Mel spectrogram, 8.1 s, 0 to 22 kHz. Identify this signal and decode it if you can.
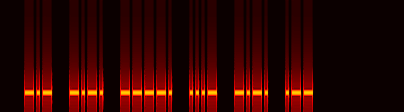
Morse code, heard as a keyed tone, about 20 wpm, spaced as for 15 wpm, 700 Hz. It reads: KC9VCW
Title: 238 Lesson 38g - Letter q - Call Signs 20wpm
